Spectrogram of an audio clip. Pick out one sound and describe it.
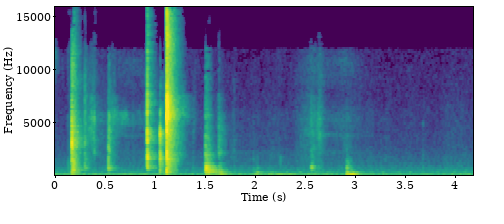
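A bottle is set down on a wooden table with a knock.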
